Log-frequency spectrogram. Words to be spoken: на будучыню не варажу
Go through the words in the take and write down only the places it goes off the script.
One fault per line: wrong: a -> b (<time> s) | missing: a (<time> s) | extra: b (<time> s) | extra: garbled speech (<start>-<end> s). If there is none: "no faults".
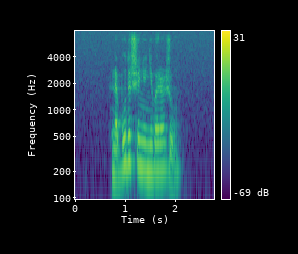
no faults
